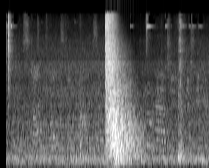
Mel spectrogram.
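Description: A single handgun shot about two seconds in, loud and ringing on in the echo of an indoor range.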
